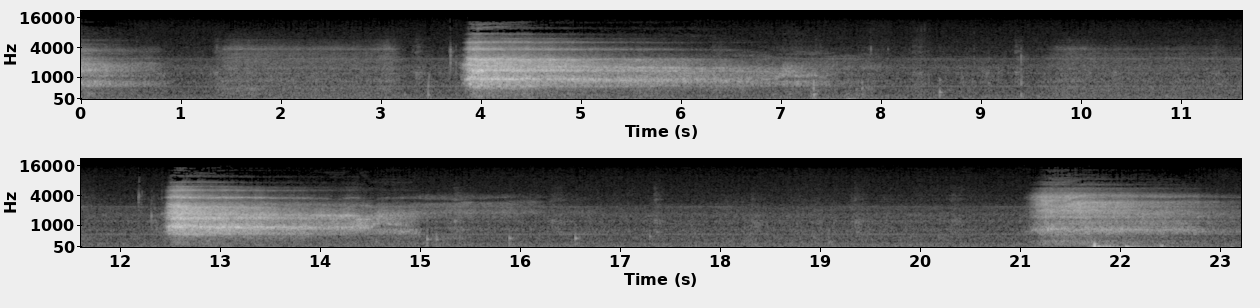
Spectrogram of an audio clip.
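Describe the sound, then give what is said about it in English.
Long, slow, deep breaths taken to center oneself before a guided prayer, three soft airy swells, each fading out slowly, separated by long quiet pauses. “we're going to begin by just taking some long, slow, deep breaths in order to center ourselves.”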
